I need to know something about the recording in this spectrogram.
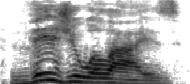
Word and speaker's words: visualize: i value our friendship visualize four syllables you all eyes visualize can you visualize what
